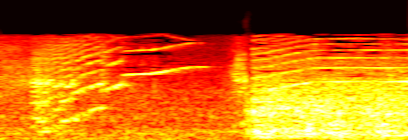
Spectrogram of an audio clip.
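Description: A door being unlocked and swung open, its hinge squeaking: a short rising creak, then about a second in a louder, steady squeal as the door opens.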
